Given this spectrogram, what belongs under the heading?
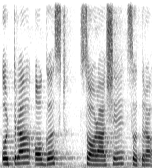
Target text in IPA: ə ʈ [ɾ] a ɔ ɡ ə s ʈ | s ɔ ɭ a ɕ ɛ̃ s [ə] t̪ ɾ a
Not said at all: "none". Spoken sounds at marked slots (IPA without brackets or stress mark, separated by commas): ɾ, ə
